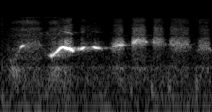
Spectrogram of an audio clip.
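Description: A person whistling: a quick upward slide about half a second in, then a run of short notes at about the same pitch.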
